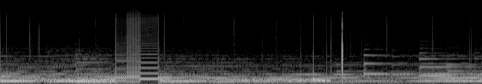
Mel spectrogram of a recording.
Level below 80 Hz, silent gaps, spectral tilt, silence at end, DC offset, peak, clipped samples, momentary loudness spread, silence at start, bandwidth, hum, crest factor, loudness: -50 dBFS; none; -8 dB/octave; 0 s; under 0.1%; -4 dBFS; under 0.1%; 7 LU; 0 s; 12 kHz; none; 24 dB; -28 LUFS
